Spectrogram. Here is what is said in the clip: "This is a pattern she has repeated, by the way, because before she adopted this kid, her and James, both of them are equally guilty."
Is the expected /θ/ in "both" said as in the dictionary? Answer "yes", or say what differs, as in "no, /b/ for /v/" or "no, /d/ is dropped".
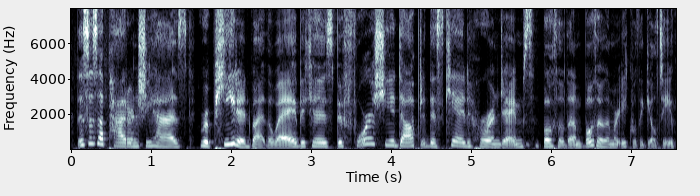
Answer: yes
